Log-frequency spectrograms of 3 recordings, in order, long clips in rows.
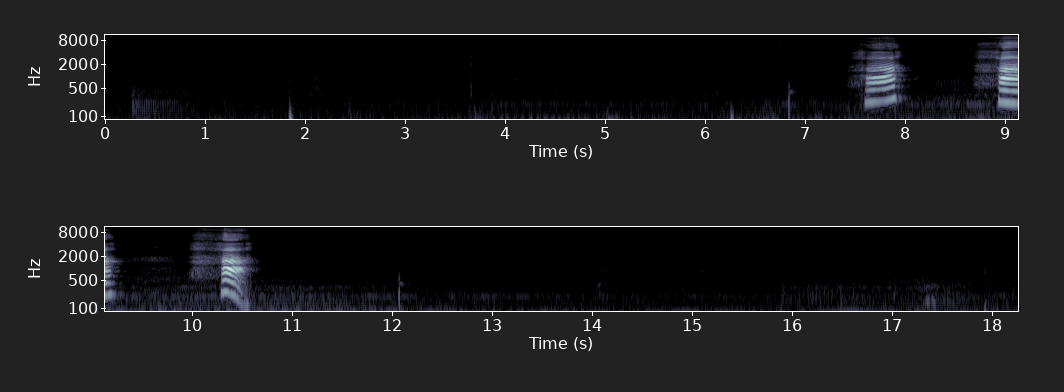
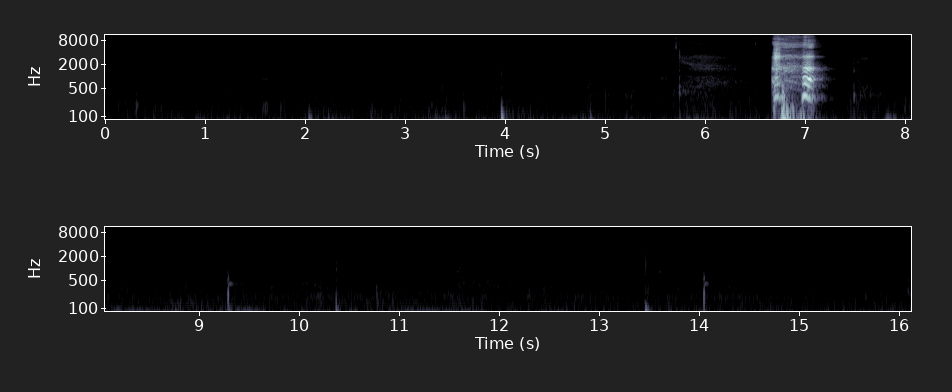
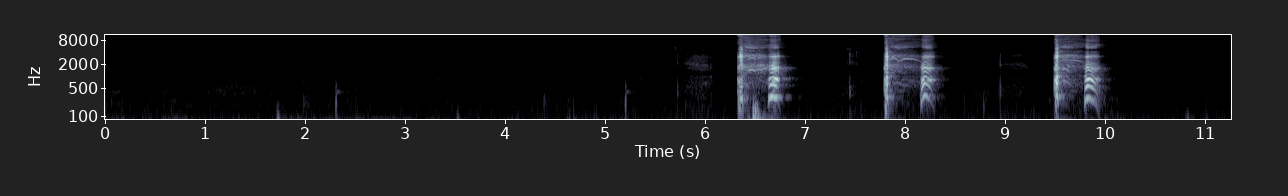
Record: exhalation_length: 18.3 s
exhalation_amplitude: 9708
exhalation_signal_mean_std_ratio: 0.17
cough_length: 16.1 s
cough_amplitude: 17618
cough_signal_mean_std_ratio: 0.11
three_cough_length: 11.3 s
three_cough_amplitude: 20868
three_cough_signal_mean_std_ratio: 0.2
survey_phase: alpha (2021-03-01 to 2021-08-12)
age: 45-64
gender: Female
wearing_mask: 'No'
symptom_none: true
smoker_status: Never smoked
respiratory_condition_asthma: false
respiratory_condition_other: false
recruitment_source: REACT
submission_delay: 2 days
covid_test_result: Negative
covid_test_method: RT-qPCR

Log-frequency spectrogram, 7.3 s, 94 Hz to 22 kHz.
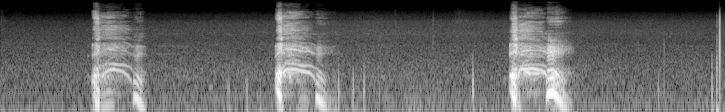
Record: cough_length: 7.3 s
cough_amplitude: 7825
cough_signal_mean_std_ratio: 0.36
survey_phase: alpha (2021-03-01 to 2021-08-12)
age: 65+
gender: Male
wearing_mask: 'No'
symptom_none: true
smoker_status: Never smoked
respiratory_condition_asthma: false
respiratory_condition_other: false
recruitment_source: REACT
submission_delay: 1 day
covid_test_result: Negative
covid_test_method: RT-qPCR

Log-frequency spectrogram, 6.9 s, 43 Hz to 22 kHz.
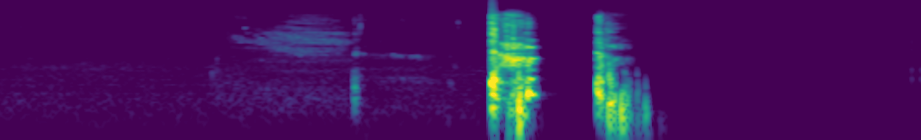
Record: cough_length: 6.9 s
cough_amplitude: 32768
cough_signal_mean_std_ratio: 0.19
survey_phase: alpha (2021-03-01 to 2021-08-12)
age: 65+
gender: Female
wearing_mask: 'No'
symptom_abdominal_pain: true
symptom_fatigue: true
symptom_headache: true
symptom_onset: 12 days
smoker_status: Ex-smoker
respiratory_condition_asthma: false
respiratory_condition_other: false
recruitment_source: REACT
submission_delay: 2 days
covid_test_result: Negative
covid_test_method: RT-qPCR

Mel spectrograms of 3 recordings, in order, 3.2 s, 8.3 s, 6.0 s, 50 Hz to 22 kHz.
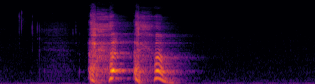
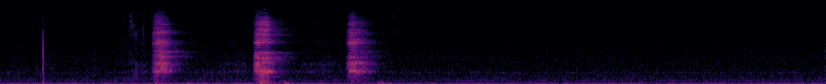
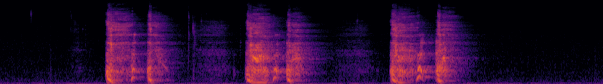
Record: cough_length: 3.2 s
cough_amplitude: 3414
cough_signal_mean_std_ratio: 0.29
exhalation_length: 8.3 s
exhalation_amplitude: 284
exhalation_signal_mean_std_ratio: 0.51
three_cough_length: 6.0 s
three_cough_amplitude: 1100
three_cough_signal_mean_std_ratio: 0.41
survey_phase: alpha (2021-03-01 to 2021-08-12)
age: 45-64
gender: Female
wearing_mask: 'No'
symptom_none: true
smoker_status: Never smoked
respiratory_condition_asthma: false
respiratory_condition_other: false
recruitment_source: REACT
submission_delay: 0 days
covid_test_result: Negative
covid_test_method: RT-qPCR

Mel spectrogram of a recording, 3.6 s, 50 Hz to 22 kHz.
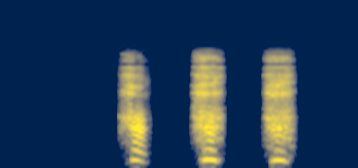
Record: exhalation_length: 3.6 s
exhalation_amplitude: 16340
exhalation_signal_mean_std_ratio: 0.32
survey_phase: alpha (2021-03-01 to 2021-08-12)
age: 18-44
gender: Female
wearing_mask: 'No'
symptom_none: true
smoker_status: Never smoked
respiratory_condition_asthma: false
respiratory_condition_other: false
recruitment_source: REACT
submission_delay: 1 day
covid_test_result: Negative
covid_test_method: RT-qPCR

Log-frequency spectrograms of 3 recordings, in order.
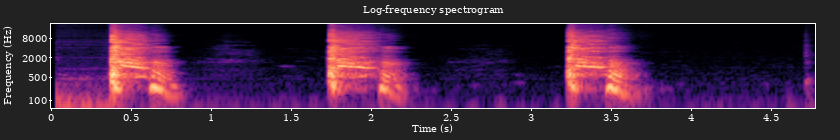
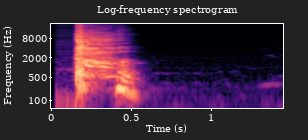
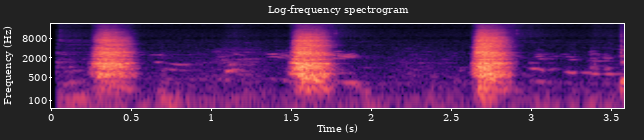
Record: three_cough_length: 4.8 s
three_cough_amplitude: 32768
three_cough_signal_mean_std_ratio: 0.36
cough_length: 1.5 s
cough_amplitude: 32768
cough_signal_mean_std_ratio: 0.37
exhalation_length: 3.6 s
exhalation_amplitude: 19690
exhalation_signal_mean_std_ratio: 0.38
survey_phase: beta (2021-08-13 to 2022-03-07)
age: 45-64
gender: Female
wearing_mask: 'No'
symptom_none: true
smoker_status: Ex-smoker
respiratory_condition_asthma: false
respiratory_condition_other: false
recruitment_source: REACT
submission_delay: 2 days
covid_test_result: Negative
covid_test_method: RT-qPCR
influenza_a_test_result: Unknown/Void
influenza_b_test_result: Unknown/Void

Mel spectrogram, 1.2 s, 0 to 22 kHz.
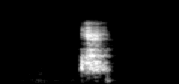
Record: exhalation_length: 1.2 s
exhalation_amplitude: 28824
exhalation_signal_mean_std_ratio: 0.29
survey_phase: beta (2021-08-13 to 2022-03-07)
age: 18-44
gender: Female
wearing_mask: 'No'
symptom_cough_any: true
symptom_runny_or_blocked_nose: true
symptom_sore_throat: true
symptom_fatigue: true
symptom_headache: true
symptom_onset: 3 days
smoker_status: Ex-smoker
respiratory_condition_asthma: false
respiratory_condition_other: false
recruitment_source: Test and Trace
submission_delay: 2 days
covid_test_result: Positive
covid_test_method: ePCR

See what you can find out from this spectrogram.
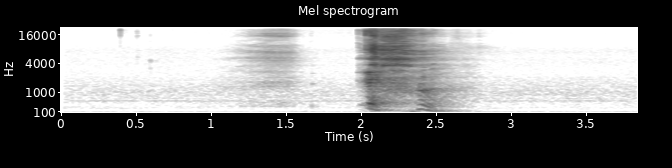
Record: cough_length: 3.8 s
cough_amplitude: 9684
cough_signal_mean_std_ratio: 0.28
survey_phase: beta (2021-08-13 to 2022-03-07)
age: 18-44
gender: Male
wearing_mask: 'No'
symptom_cough_any: true
symptom_new_continuous_cough: true
symptom_sore_throat: true
symptom_headache: true
symptom_onset: 3 days
smoker_status: Never smoked
respiratory_condition_asthma: false
respiratory_condition_other: false
recruitment_source: Test and Trace
submission_delay: 2 days
covid_test_result: Positive
covid_test_method: RT-qPCR
covid_ct_value: 29.4
covid_ct_gene: N gene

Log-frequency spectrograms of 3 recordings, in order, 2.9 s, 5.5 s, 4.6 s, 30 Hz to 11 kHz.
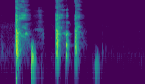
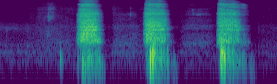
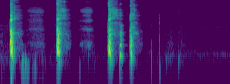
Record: cough_length: 2.9 s
cough_amplitude: 32767
cough_signal_mean_std_ratio: 0.22
exhalation_length: 5.5 s
exhalation_amplitude: 24998
exhalation_signal_mean_std_ratio: 0.39
three_cough_length: 4.6 s
three_cough_amplitude: 32767
three_cough_signal_mean_std_ratio: 0.19
survey_phase: alpha (2021-03-01 to 2021-08-12)
age: 18-44
gender: Male
wearing_mask: 'No'
symptom_cough_any: true
symptom_new_continuous_cough: true
symptom_fever_high_temperature: true
symptom_onset: 3 days
smoker_status: Never smoked
respiratory_condition_asthma: false
respiratory_condition_other: false
recruitment_source: Test and Trace
submission_delay: 1 day
covid_test_result: Positive
covid_test_method: RT-qPCR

